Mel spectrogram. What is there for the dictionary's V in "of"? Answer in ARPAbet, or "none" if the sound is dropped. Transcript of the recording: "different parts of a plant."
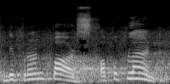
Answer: P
